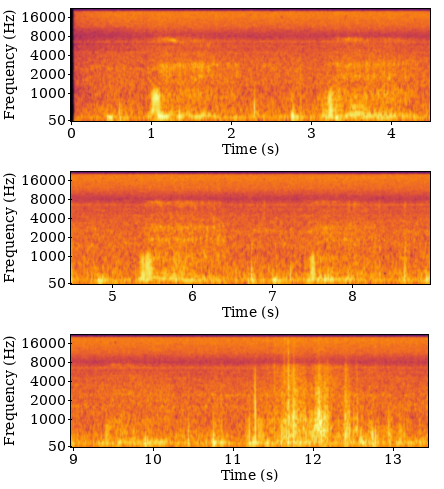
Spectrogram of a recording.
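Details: A sleeping baby snoring lightly: soft, buzzing, fluttery snores recur with each breath, with faint room noise.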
